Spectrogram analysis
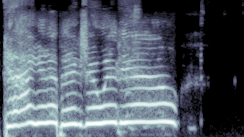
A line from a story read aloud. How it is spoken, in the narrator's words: drunk at a baseball game once, she screamed at Jalapeno Hannah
